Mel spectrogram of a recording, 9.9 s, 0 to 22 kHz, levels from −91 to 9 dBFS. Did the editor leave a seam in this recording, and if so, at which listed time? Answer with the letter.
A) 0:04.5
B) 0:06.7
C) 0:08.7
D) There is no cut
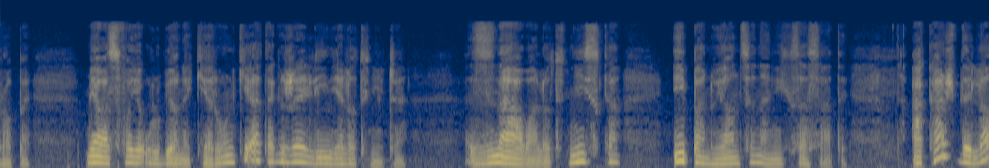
D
